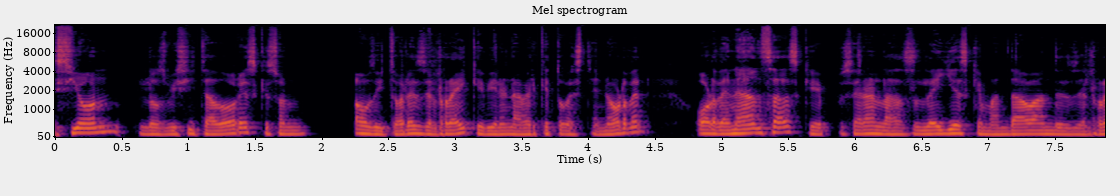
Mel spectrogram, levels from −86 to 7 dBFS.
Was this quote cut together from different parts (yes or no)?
no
